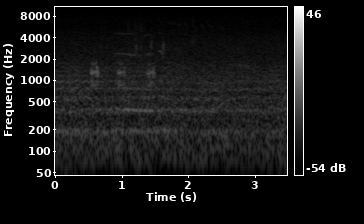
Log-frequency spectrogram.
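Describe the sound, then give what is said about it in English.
A steady, low drone of several bees buzzing around nearby clumps of wood sage on an open hillside at sunrise, continuous throughout, with a few faint high chirps briefly rising above the hum near the start. “And actually focus low this time with my microphones, as I'm noticing grasses and nearby clumps of what I realise is wood sage covered with frenetic bee activity.”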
